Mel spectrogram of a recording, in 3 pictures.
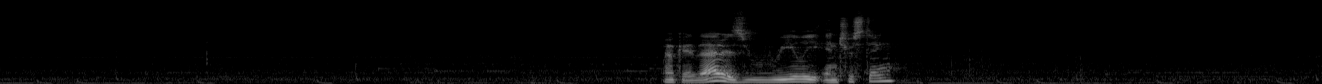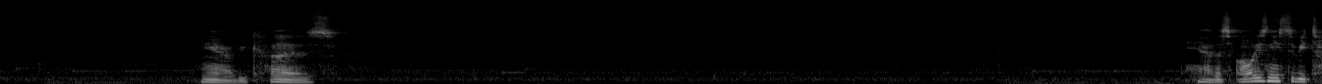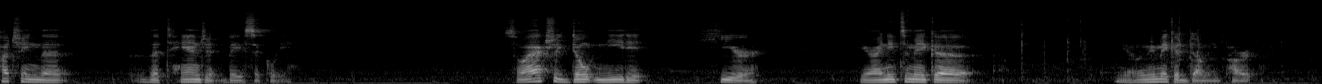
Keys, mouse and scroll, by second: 35.3 click, 36.6 middle click, 37.1 click, 39.1 scroll up 1, 39.3 scroll down 1, 39.5 scroll up 1.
